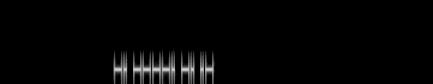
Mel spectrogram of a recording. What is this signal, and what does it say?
Morse code, heard as a keyed tone, about 50 wpm, 700 Hz. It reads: N9NA
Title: Easy Call Signs - 50wpm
